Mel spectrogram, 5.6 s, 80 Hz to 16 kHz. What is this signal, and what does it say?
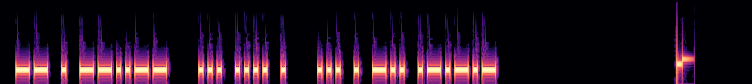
Morse code, heard as a keyed tone, about 34 wpm, 700 Hz. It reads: ME, SHE SED.
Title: Sentences from Top 500 Words and Abbreviations 35wpm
